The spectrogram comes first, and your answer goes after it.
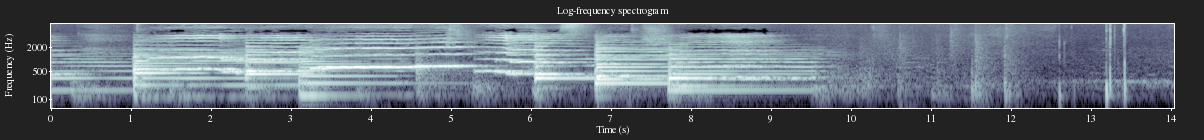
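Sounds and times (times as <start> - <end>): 
soprano voice: 0.0 - 9.8.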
